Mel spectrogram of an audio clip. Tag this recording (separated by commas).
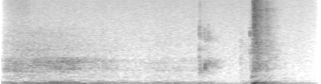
home sounds, Door, Slam, Sliding door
